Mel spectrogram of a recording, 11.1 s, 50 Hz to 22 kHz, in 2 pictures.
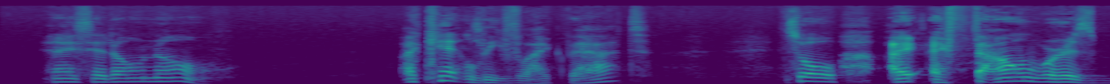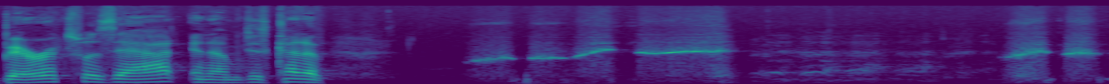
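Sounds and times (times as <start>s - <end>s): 
speech: 0.2s - 1.1s, 2.0s - 3.3s, 3.9s - 7.4s
man whistling to call his son at barracks: 7.9s - 9.3s, 10.6s - 11.0s
laughter: 9.3s - 10.5s.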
